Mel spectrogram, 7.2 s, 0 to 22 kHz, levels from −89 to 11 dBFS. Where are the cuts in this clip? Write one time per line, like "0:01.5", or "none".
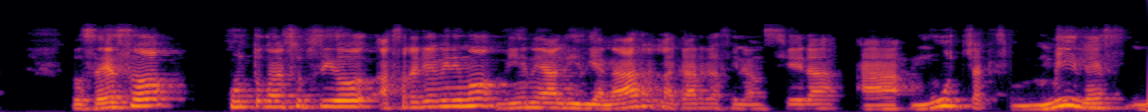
none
